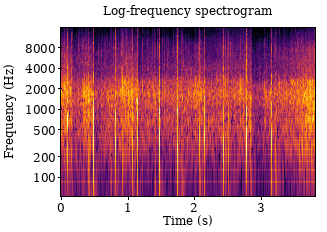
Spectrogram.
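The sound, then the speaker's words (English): A church crowd applauds steadily to wish a Merry Christmas, dense overlapping hand claps forming a continuous bright patter, with several sharper individual claps standing out, and no voices. “So could we wish them a Merry Christmas? Just do that by applause.”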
